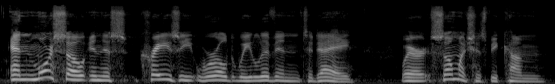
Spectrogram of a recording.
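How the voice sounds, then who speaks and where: A pastor preaching a sermon in his church, his booming voice sitting high with a bright, forceful edge. He is emotional and quick to get excited as he speaks to the congregation. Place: church sanctuary.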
